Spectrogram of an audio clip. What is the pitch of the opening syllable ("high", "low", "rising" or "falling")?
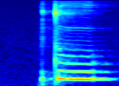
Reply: high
